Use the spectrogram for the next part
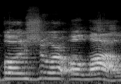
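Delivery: hammed-up multilingual hello; imitated mother greeting. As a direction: call out greetings like a social queen. Mother greeting staff, acted.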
